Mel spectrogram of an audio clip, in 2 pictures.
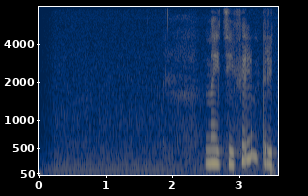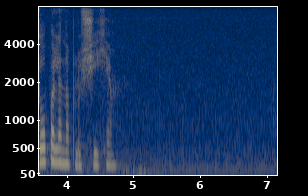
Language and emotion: Russian, neutral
